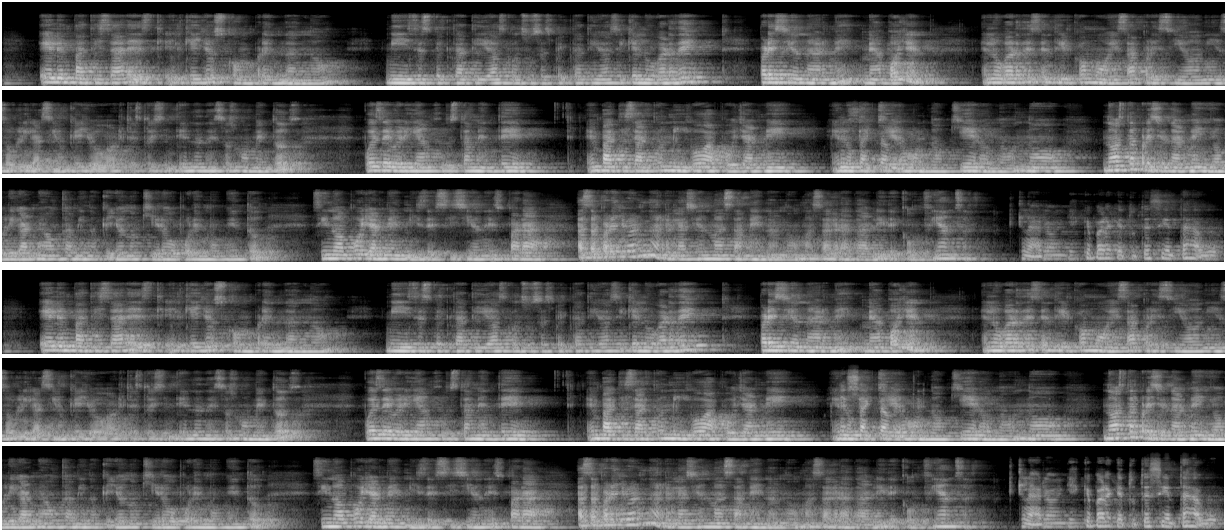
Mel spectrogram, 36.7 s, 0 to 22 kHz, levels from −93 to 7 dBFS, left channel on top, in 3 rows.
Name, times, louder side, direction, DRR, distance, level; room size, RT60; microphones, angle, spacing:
voice 1, 0.4-3.3 3.8-7.0 7.6-9.3 9.8-15.2 15.9-17.5 18.1-20.1 20.5-22.8 23.2-27.1 27.6-29.9 30.2-34.2, equal, 5° left, 3 dB, 5.8 m, -20 dB
voice 2, 20.6-21.5 34.6-36.6, right 3 dB, 70° right, 7 dB, 2.1 m, -25 dB
26.0 x 21.0 x 9.6 m, 0.80 s
head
